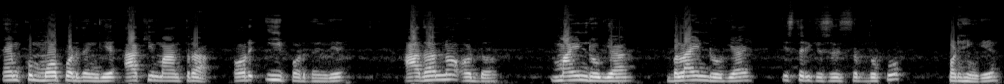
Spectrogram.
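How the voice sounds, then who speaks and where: A man's voice: high-pitched, steady tone, measured pace, breathy edge. A male teacher patiently walking young children through English reading at a board, repeating each step. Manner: patient, repetitive explaining to kids.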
